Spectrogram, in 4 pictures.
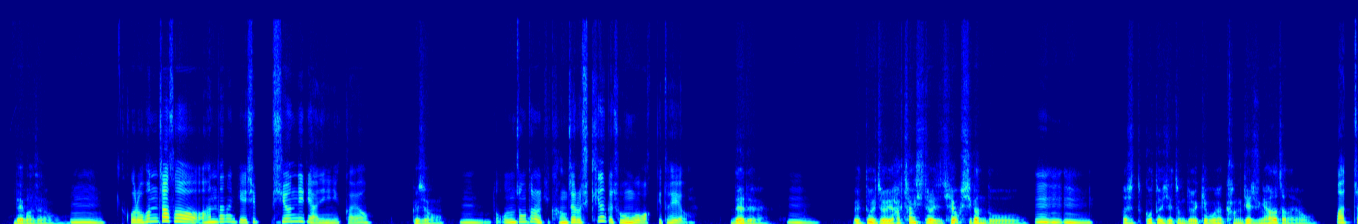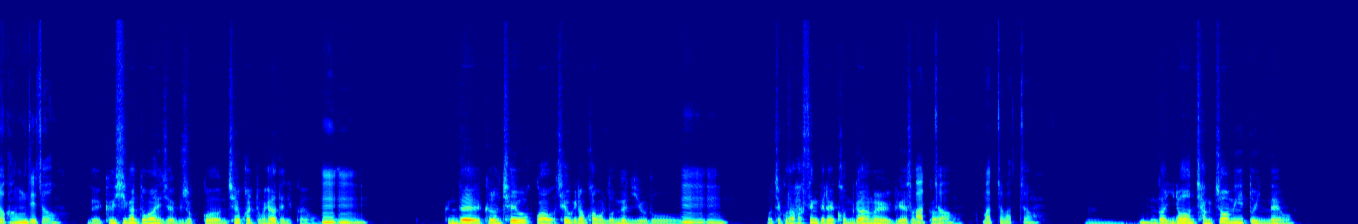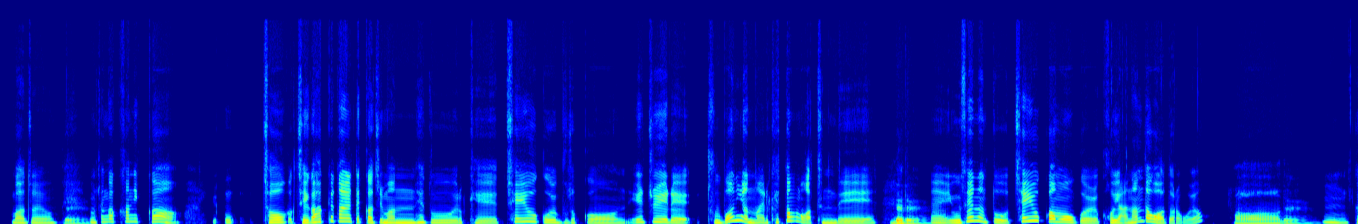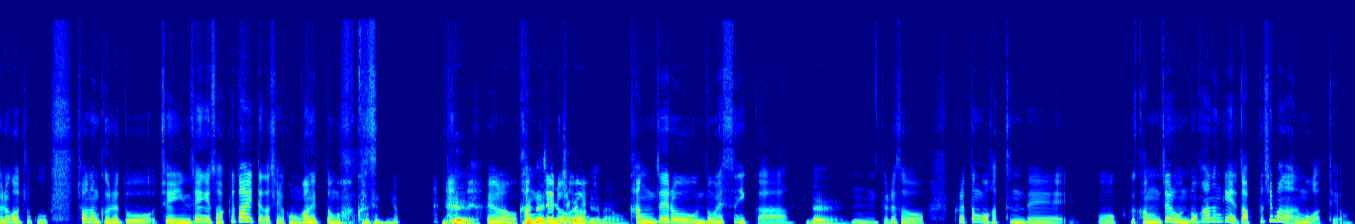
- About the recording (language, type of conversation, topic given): Korean, unstructured, 운동을 억지로 시키는 것이 옳을까요?
- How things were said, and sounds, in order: other background noise; tapping; laughing while speaking: "같거든요"; laughing while speaking: "네"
